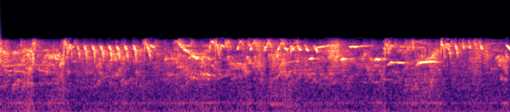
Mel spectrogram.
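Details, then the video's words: A blue lizard canary sings a continuous, high run of rapid chirps and rolling trills broken by bright whistled slurs, over a faint steady low hum. "Blue Lizard Canary Singing a nice song"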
